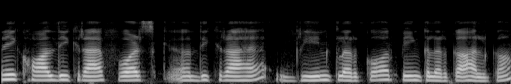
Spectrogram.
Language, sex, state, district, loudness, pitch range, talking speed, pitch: Hindi, female, Chhattisgarh, Bilaspur, -17 LUFS, 185-200 Hz, 225 wpm, 195 Hz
